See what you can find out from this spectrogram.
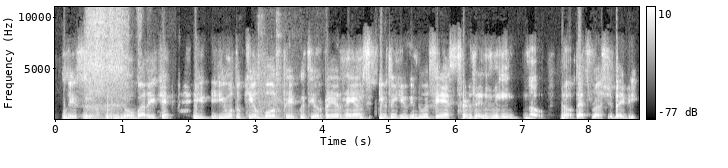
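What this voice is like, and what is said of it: Put-on Russian accent. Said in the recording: “Which accent will you be stuck with forever? Russian or French? ... Russian is the best goddamn accent that anyone can ever have.”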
